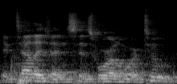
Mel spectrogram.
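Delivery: ordinary talk, nothing marked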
